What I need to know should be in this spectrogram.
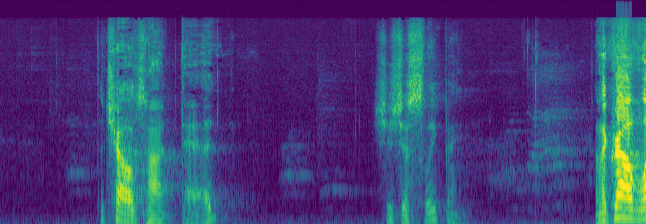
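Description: A man speaks slowly and calmly through a microphone in a large echoing hall.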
